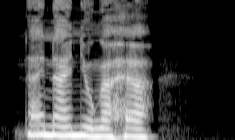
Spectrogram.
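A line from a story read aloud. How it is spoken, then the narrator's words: Called over shoulder. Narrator (German): rief über die Schulter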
